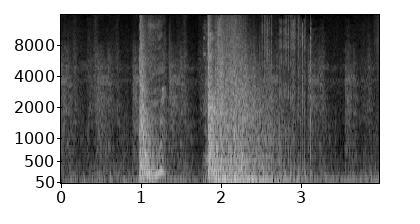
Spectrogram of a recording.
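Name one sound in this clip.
A heavy weapon swings with a loud whoosh.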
